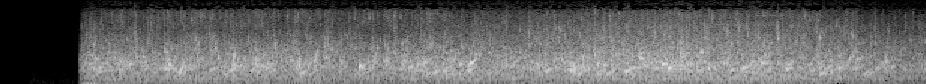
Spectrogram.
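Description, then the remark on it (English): Steady flowing water from a large perennial spring at the desert oasis town of Jericho, with a continuous bubbling, splashing texture that starts abruptly and keeps an even level throughout. No voices. “One of the oldest cities in history, centered around a large perennial spring that waters its surroundings and turns the area into a fertile oasis in the midst of a desert.”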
